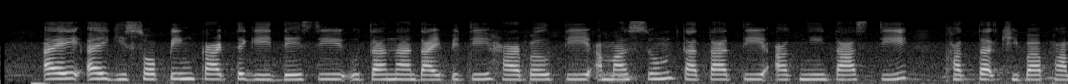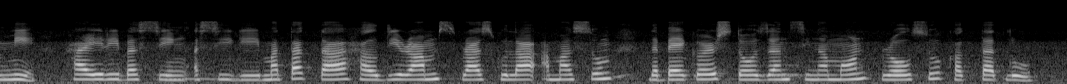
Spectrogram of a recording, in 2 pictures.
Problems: constant background noise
